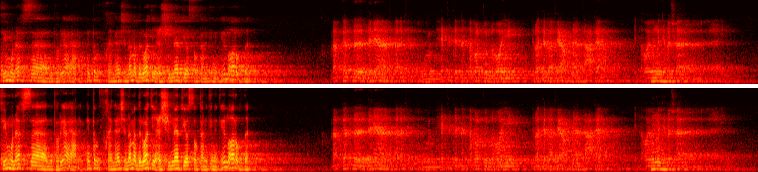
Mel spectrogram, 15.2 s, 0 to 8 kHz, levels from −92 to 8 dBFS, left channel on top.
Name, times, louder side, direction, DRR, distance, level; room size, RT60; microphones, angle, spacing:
voice 1, 0.0-5.0 13.0-13.3, right 5 dB, 65° right, 12 dB, 0.4 m, -29 dB
voice 2, 6.6-10.2 10.6-12.2 12.7-14.5, left 1 dB, 15° left, -2 dB, 1.9 m, -40 dB
13.0 x 7.7 x 6.2 m, 2.5 s
head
